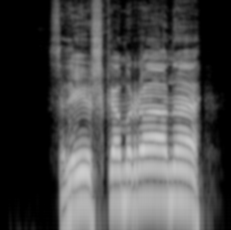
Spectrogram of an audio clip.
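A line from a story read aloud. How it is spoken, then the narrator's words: Shouted. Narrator (Russian): крикнул Хорлокер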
